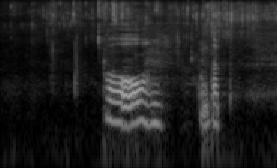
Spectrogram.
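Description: A young woman hums briefly with her mouth closed.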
